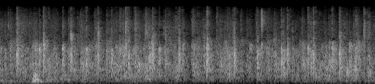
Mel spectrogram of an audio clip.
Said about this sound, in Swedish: Tack, där var den minuten slut, och jag tycker vi ger alla en applåd.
